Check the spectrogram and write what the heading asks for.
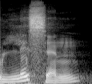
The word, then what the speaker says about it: listen: So listen has six letters L I S T E N. Listen. But as you can see, the letter T after the S isn't pronounced. So it's silent. It's not said. It's just written. So in this word, listen, we have six letters, but we have only five sounds.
